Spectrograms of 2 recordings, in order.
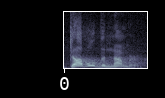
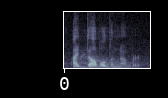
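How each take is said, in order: First: "doubled the number" said again, louder, "doubled" hit hard with a rising end; emphatic repeat. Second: Said in the usual way. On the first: Real, not acted. Repeating his boast to the host, stress on "doubled". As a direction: drive home "doubled the number".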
